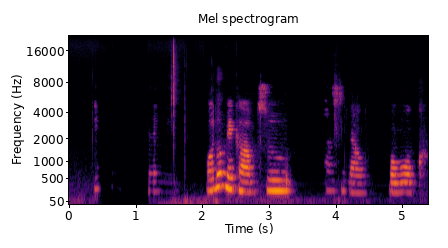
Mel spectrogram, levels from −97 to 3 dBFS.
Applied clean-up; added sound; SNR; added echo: neural mask model DeepFilterNet 3.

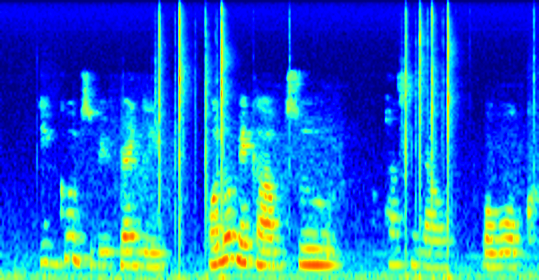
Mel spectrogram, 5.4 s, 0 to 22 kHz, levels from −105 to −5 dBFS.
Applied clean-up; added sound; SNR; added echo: none; Tick; 5 dB; none.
